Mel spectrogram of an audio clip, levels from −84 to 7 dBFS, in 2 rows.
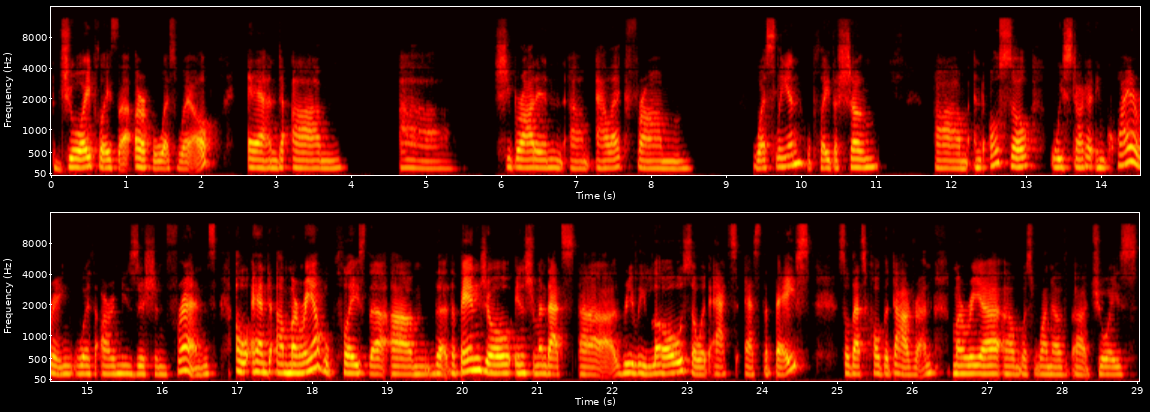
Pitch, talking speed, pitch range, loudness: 175 Hz, 130 wpm, 165-190 Hz, -25 LUFS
